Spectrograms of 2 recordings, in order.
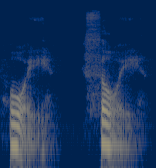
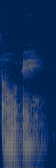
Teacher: So if you can't hear that first sound, my tongue is going between my teeth and I'm blowing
